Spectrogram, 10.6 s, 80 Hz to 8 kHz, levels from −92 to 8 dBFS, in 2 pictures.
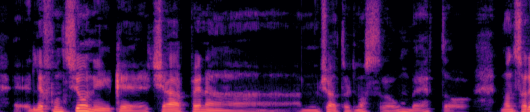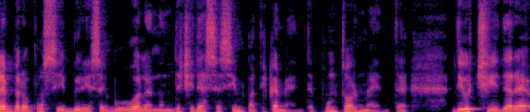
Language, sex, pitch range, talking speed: Italian, male, 110-145 Hz, 120 wpm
